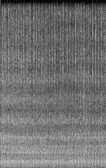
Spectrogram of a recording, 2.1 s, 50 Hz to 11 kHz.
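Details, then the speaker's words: Restored 1954 Atco kick-start mower with a Villiers Midget two-stroke at a normal idle, described as smoky and aggressive: a rapid, raspy crackle, rough but even, from the small two-stroke running steadily. "but at co-standard Kickstart lawnmower two-stroker Smokey aggressive"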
